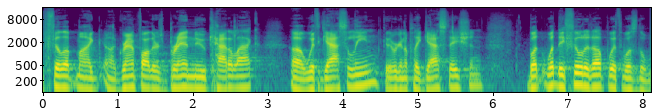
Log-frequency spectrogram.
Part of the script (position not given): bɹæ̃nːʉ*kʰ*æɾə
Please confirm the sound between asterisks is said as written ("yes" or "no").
yes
